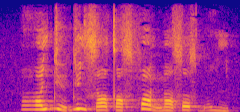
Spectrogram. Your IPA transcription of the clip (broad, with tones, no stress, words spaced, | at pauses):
ɦɑ˧˥lʲdø˧˩˧dø˥˩lʲ sɑ˧˩tˤø˧˩˧sˤfɑ˥˩ŋ͡mæ˧˩˧sˤ ʉ˥˩sˤbi̤˥˩lʲ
